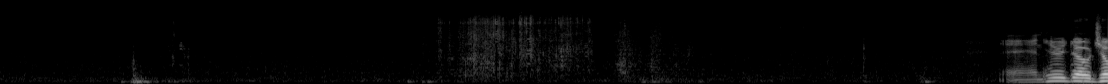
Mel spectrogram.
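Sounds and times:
card pack wrapper tearing and crinkling: 4.2s - 6.5s.

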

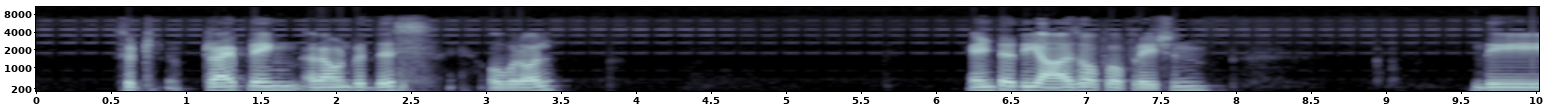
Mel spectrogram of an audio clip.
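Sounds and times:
faint high-pitched hum: 0.6s - 3.6s, 6.3s - 7.9s, 9.6s - 10.0s.

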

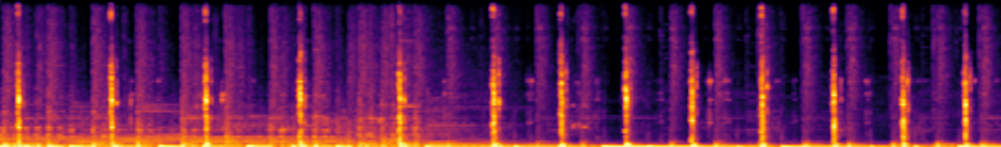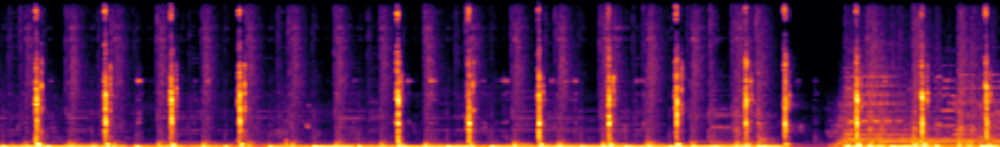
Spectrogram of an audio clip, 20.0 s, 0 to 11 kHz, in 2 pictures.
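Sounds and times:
background music low notes: 0.0s - 20.0s
mallet striking caulking iron: 0.0s - 20.0s.

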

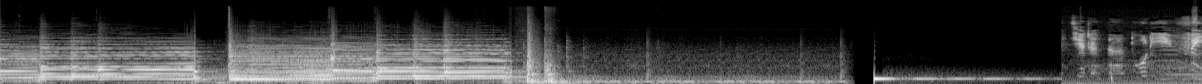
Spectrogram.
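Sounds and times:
low electronic tone pulsing: 8.7s - 10.6s
low piano note: 8.8s - 10.6s
broadcast voice: 10.6s - 12.0s.

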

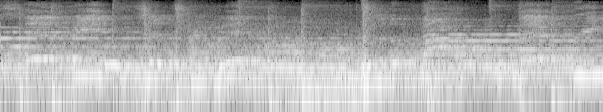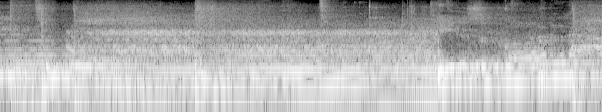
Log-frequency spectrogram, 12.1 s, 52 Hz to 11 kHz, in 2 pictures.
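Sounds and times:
guitar: 0.0s - 12.0s
live rock music: 0.0s - 12.0s
man singing: 3.6s - 7.5s.

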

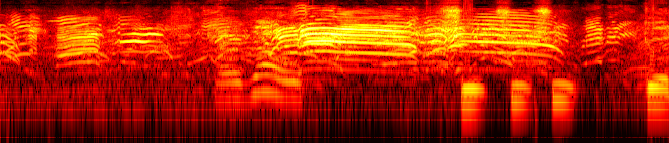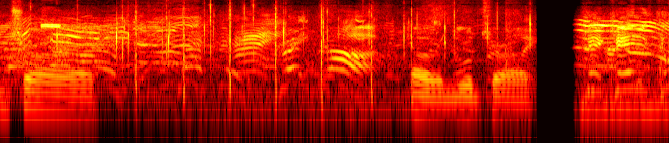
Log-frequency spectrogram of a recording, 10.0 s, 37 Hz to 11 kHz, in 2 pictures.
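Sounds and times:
children calling and shouting: 0.0s - 8.1s, 9.3s - 10.0s.

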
